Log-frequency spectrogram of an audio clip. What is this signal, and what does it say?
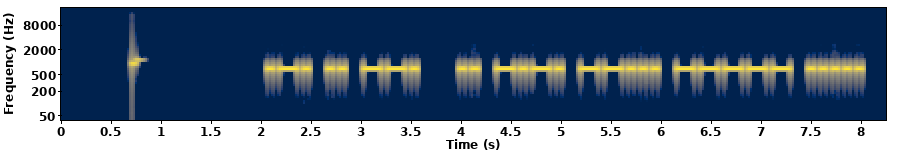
Morse code, heard as a keyed tone, about 21 wpm, 700 Hz. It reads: RIG IC705
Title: Practice QSO - Exchange 2 - Info - 20wpm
